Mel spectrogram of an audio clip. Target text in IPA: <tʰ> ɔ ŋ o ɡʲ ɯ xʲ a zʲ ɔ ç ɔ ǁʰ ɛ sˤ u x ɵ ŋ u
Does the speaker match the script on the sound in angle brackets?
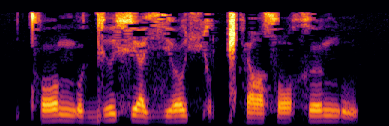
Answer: yes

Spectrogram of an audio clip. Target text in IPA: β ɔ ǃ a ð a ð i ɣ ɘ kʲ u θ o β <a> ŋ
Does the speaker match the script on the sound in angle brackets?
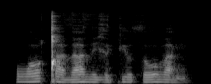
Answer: yes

